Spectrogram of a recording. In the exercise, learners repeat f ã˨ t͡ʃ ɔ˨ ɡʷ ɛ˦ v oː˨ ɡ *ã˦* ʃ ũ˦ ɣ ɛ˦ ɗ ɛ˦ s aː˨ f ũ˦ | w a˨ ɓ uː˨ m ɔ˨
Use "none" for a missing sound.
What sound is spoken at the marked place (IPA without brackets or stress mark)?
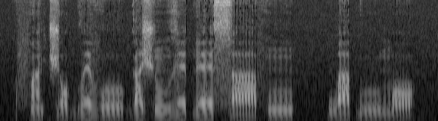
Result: a˦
